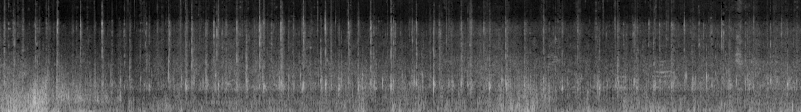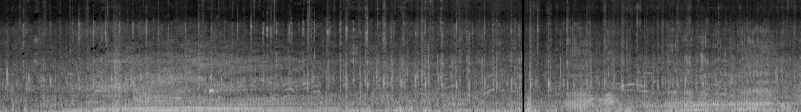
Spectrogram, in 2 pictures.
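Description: Horses' hooves clip-clopping on a paved road, a dense run of hoofbeats throughout. About halfway through a low steady hum joins in under the hoofbeats.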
